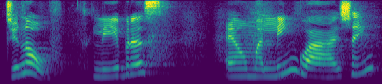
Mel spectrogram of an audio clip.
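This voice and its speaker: A woman voicing a deaf guest's talk live as an interpreter, quick and often restarting her phrases, with a reverberant hall around her. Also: on the high side, lively intonation, bright, forceful tone, a little hiss or hum. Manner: quick, restarting phrases, mimicking others' tones.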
